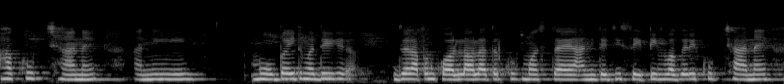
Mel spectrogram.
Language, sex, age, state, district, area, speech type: Marathi, female, 18-30, Maharashtra, Washim, rural, spontaneous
